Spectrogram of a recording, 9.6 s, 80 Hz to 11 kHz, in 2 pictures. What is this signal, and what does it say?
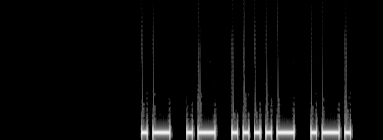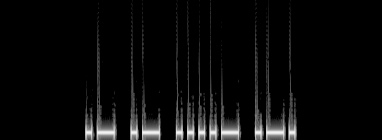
Morse code, heard as a keyed tone, about 17 wpm, 700 Hz. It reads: AA4R AA4R
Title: USA Call Signs - 4 Characters - Repeated 2x - 17wpm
